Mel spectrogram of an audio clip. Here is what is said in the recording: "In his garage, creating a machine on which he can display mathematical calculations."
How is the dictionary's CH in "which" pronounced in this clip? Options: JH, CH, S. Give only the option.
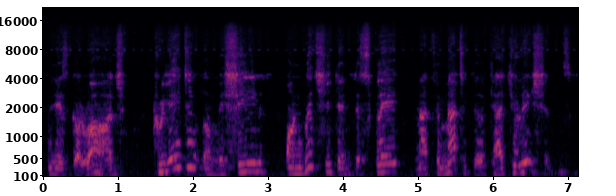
CH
